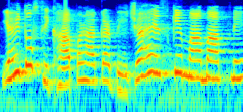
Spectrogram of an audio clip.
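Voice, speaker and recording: Woman doing a high, scolding older mother-in-law. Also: expressive, brisk, a bit bright. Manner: scolding, accusatory. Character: venom-tongued, accusing older mother-in-law.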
